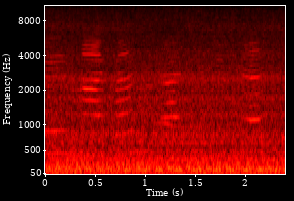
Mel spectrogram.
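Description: Steady low rumble of a school bus's engine idling, with faint voices over it.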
